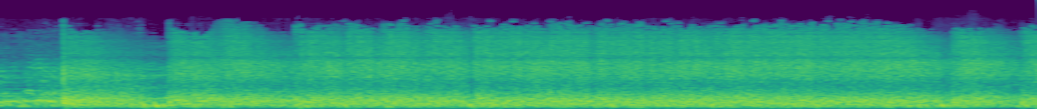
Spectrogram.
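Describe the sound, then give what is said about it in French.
Gunfire erupts in a parliament chamber as soldiers storm in, many rapid shots blurring into a loud, steady roar of noise, with a few sharper cracks standing out early, sustained throughout. “Des tirs durant une dizaine de secondes et les députés disparaissent tous sous leur siège.”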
